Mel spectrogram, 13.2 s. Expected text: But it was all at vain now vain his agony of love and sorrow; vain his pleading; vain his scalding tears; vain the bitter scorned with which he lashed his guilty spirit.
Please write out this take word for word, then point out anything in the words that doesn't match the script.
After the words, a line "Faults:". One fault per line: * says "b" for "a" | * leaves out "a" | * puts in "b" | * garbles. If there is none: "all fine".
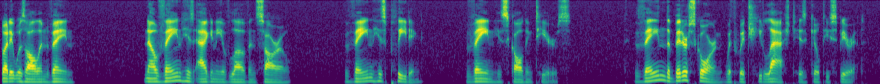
But it was all in vain now vain his agony of love and sorrow; vain his pleading; vain his scalding tears; vain the bitter scorn with which he lashed his guilty spirit.
Faults:
* says "in" for "at"
* says "scorn" for "scorned"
